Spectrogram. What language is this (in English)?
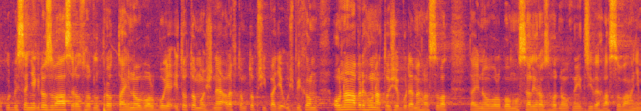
Czech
